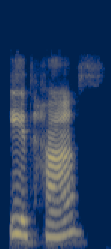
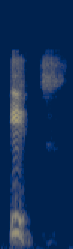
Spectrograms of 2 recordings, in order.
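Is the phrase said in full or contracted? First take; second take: full; contracted. First: Both words are said fully and separately. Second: The two words merge into one short syllable.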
